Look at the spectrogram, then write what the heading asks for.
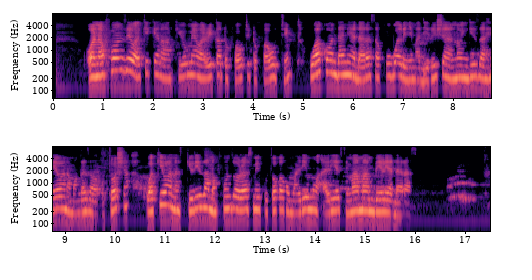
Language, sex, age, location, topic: Swahili, female, 25-35, Dar es Salaam, education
